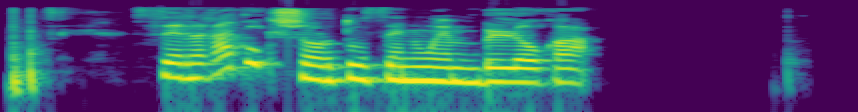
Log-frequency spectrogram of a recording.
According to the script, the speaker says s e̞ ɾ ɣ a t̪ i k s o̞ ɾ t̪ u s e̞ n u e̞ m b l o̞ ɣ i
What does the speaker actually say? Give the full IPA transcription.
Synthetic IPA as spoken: s e̞ ɾ ɣ a t̪ i k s o̞ ɾ t̪ u s e̞ n u e̞ m b l o̞ ɣ a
